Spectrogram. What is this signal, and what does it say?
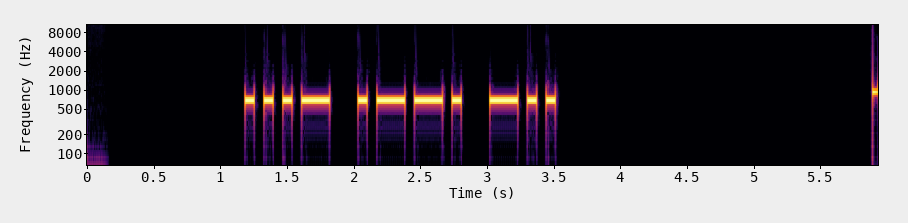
Morse code, heard as a keyed tone, about 17 wpm, 700 Hz. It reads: VPD
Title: USA Call Sign Postfixes - 3 Letters 17wpm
